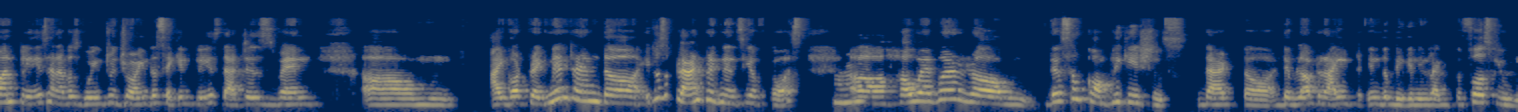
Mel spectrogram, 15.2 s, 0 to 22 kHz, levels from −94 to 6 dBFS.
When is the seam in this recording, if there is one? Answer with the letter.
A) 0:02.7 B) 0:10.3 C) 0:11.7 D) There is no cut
D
